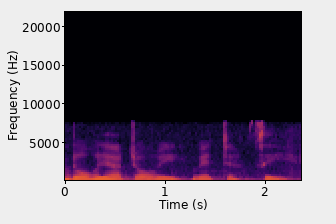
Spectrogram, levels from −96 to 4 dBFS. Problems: none marked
